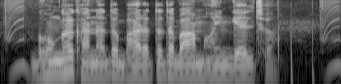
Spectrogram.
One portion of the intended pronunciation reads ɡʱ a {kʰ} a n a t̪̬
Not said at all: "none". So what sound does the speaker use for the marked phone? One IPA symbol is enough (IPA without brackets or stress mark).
kʰ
